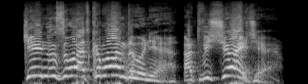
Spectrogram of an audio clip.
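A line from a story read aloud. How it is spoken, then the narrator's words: Panicked yelling. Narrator (Russian): Орал панически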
